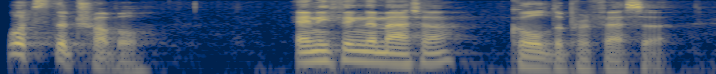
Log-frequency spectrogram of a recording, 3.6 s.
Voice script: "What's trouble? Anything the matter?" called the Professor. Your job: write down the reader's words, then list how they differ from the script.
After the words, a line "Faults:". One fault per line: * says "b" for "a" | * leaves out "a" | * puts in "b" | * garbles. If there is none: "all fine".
"What's the trouble? Anything the matter?" called the Professor.
Faults:
* puts in "the"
